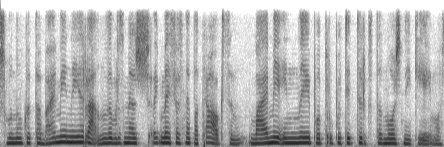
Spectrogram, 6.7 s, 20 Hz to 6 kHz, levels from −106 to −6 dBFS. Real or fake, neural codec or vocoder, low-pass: fake; codec, 24 kHz, 1 kbps, SNAC; 5.4 kHz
